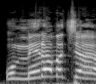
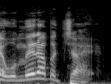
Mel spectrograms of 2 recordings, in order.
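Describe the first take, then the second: First: Louder, punching मेरा with pride; proud louder insistence. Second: Said in the usual way. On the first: Acted. Teacher insists to doubting student his son is special, louder and proud. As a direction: insist it's your kid, loudly.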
